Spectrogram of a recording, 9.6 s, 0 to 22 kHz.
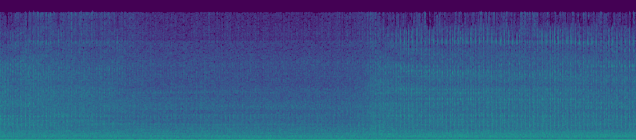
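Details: Vauxhall Astra that had a cylinder 2 misfire from a broken coil pack. After the coil pack was replaced, it holds a smooth, steady idle with an even beat and no stumbles; no misfire.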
